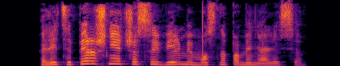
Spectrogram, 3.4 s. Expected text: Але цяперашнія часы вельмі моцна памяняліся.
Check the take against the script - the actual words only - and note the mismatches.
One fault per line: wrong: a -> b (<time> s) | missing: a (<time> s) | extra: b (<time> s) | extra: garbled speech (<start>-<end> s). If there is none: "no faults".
no faults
